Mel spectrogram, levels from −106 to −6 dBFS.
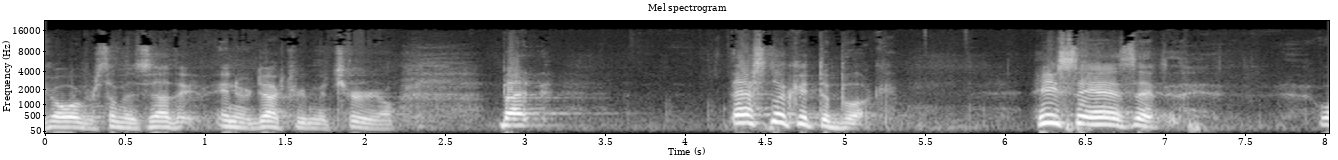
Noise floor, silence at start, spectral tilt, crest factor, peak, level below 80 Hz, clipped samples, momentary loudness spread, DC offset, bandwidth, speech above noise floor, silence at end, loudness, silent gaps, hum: -50 dBFS; 0 s; -5.5 dB/octave; 14 dB; -2 dBFS; -54 dBFS; under 0.1%; 21 LU; under 0.1%; 15.5 kHz; 36 dB; 0 s; -14 LUFS; none; none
